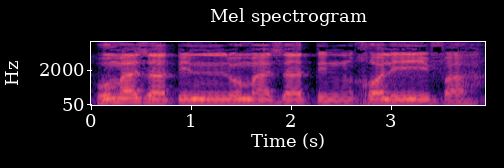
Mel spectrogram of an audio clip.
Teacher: তানবিনের পর খ আসার কারণে এটা ইজহার হয়েছে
